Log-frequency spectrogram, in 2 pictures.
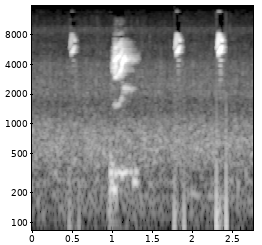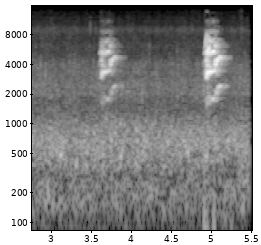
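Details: Calling female double-collared seedeaters give brief, sharp high chips and slightly longer buzzy notes at uneven intervals, with constant low background hiss.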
